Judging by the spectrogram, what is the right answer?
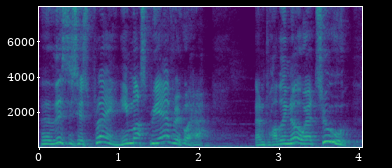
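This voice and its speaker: An actor with a high, very animated and slightly fast voice plays an unhinged male adventurer who has lost his memory and is sliding into madness. He rambles erratically and manically in a theatrical video game style, talking to himself. The recording is echoey, with faint music behind it.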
